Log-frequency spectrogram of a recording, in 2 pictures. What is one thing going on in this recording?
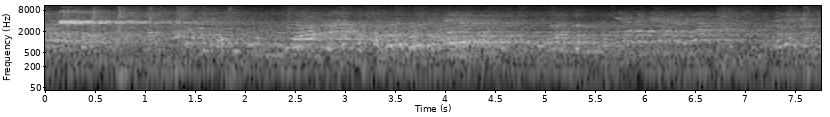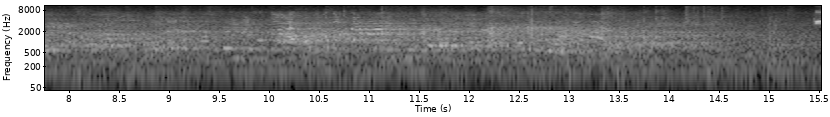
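Young women call out and chatter in a large echoing hall.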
